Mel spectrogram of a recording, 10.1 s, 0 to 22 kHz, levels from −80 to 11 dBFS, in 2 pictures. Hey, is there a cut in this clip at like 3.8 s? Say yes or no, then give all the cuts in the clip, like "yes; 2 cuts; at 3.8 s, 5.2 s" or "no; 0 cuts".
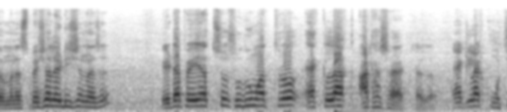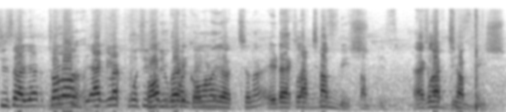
no; 0 cuts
